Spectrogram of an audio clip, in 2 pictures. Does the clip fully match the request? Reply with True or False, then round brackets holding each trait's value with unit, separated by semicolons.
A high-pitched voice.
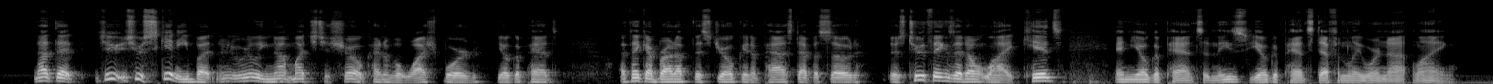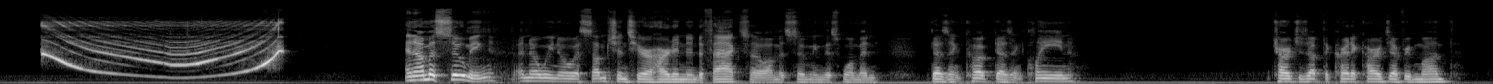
False (120 Hz)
